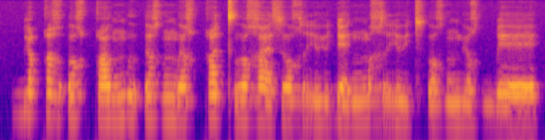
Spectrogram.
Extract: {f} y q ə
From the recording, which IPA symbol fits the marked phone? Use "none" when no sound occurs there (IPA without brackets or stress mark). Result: ɓ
